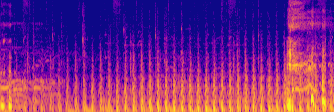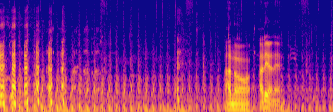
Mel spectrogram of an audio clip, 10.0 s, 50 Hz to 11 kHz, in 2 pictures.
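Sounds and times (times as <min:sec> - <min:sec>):
laughter: 0:00.0 - 0:00.8, 0:04.3 - 0:06.9
washing machine drum tumbling laundry, rattling: 0:00.0 - 0:09.9
speech: 0:00.1 - 0:00.3, 0:08.4 - 0:09.4.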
